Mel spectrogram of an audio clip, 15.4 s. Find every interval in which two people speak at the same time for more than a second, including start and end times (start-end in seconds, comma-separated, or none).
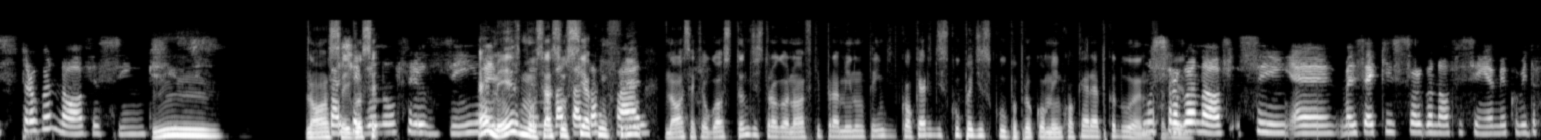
4.8-6.5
